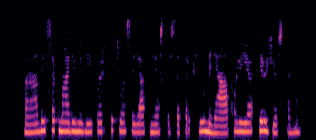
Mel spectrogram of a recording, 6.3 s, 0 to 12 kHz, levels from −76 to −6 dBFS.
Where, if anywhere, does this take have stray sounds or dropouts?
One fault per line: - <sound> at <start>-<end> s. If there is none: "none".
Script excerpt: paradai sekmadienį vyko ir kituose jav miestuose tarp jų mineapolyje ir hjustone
none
